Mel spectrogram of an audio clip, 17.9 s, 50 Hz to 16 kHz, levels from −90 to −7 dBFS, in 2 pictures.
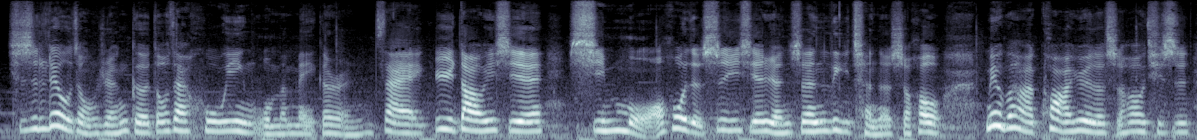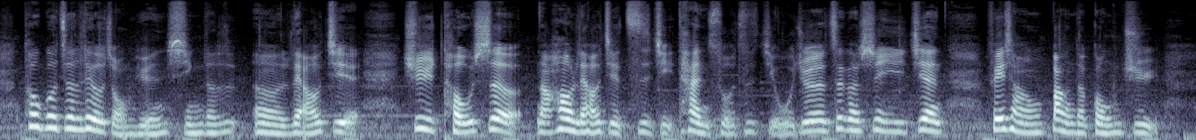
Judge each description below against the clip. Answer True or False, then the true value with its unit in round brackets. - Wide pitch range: False (4.1 semitones)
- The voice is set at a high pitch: True (210 Hz)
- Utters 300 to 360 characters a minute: False (275 characters per minute)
